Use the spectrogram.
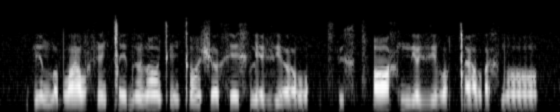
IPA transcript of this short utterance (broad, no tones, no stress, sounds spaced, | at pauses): pʲ ɑ̃ n ɔ d lˠ æ lˠ x ẽ ǀ e d œ̃ l ɑ̃ kʼ ẽ kʼ ɑ̃ ʃ œ x e x lʲ æ vʲ œ lˠ | t͡sʼ y x t͡sʼ ɑ x mʲ œ vʲ œ l ɔ ǃ æ lˠ ɾ æ x d ɑ̃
